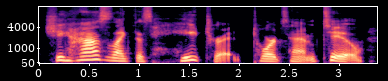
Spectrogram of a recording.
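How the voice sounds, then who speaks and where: An American woman with a lowish, slow voice full of big pitch swings and vocal fry hosts a casual livestream as a YouTuber, chatting in loose fragments while answering viewer comments. The recording is dry and studio quality.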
